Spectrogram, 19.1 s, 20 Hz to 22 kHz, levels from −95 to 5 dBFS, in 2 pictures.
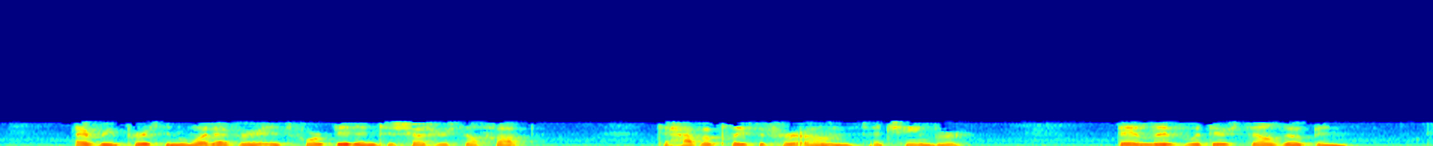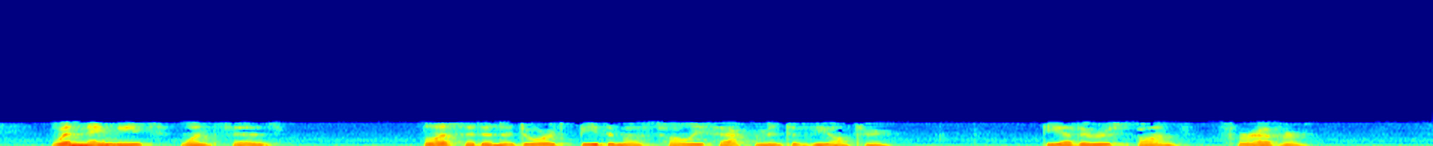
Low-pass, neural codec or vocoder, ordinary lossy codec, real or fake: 3.6 kHz; none; MP3, 16 kbps; real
